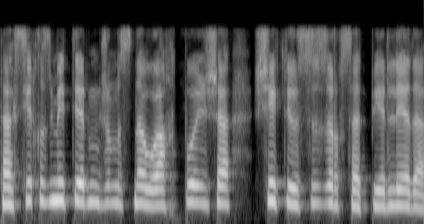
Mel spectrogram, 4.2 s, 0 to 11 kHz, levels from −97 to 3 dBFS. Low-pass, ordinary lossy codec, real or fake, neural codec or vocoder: 7.2 kHz; none; fake; codec, 16 kHz, 8 kbps, FunCodec, trained on Chinese and English, 25 frames a second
